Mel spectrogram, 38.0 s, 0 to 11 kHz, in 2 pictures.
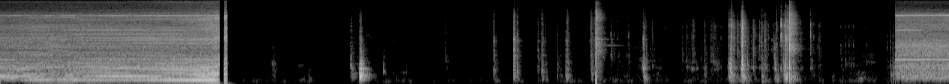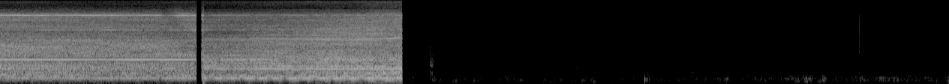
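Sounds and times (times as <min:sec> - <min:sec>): cordless vacuum whining: 0:00.0 - 0:04.6, 0:17.9 - 0:27.0.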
